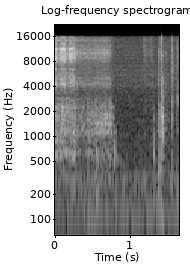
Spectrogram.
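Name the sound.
telephone ringing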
